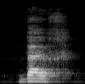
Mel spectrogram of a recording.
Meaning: inflection of buigen: 1. first-person singular present indicative 2. second-person singular present indicative 3. imperative
- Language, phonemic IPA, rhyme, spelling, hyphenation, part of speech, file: Dutch, /bœy̯x/, -œy̯x, buig, buig, verb, Nl-buig.ogg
